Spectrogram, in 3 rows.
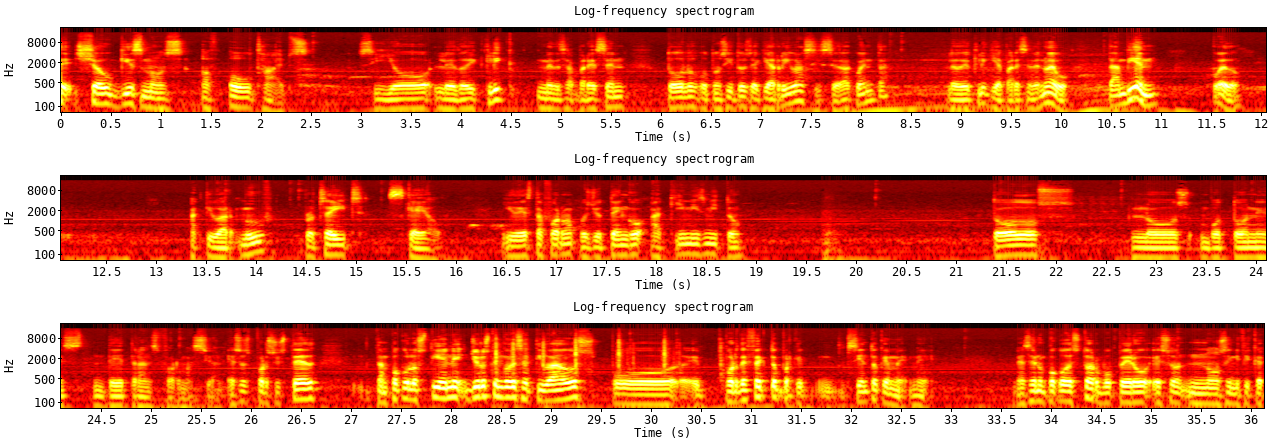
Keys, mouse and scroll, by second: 2.4 click, 8.3 click, 10.4 click, 13.6 click, 14.4 click, 15.3 click, 18.0-20.4 drag, 21.5-23.0 drag, 24.0-25.5 drag, 25.9 click, 27.3 click, 28.6 ctrl+z, 31.9-32.2 scroll up 2, 33.2 click, 34.7 click, 36.0 click.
